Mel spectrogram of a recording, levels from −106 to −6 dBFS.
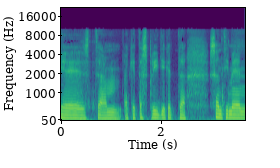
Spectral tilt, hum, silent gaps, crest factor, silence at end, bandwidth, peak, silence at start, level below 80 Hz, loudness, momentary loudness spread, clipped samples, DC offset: -5 dB/octave; none; none; 14 dB; 0 s; 10 kHz; -14 dBFS; 0 s; -50 dBFS; -29 LUFS; 8 LU; under 0.1%; under 0.1%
